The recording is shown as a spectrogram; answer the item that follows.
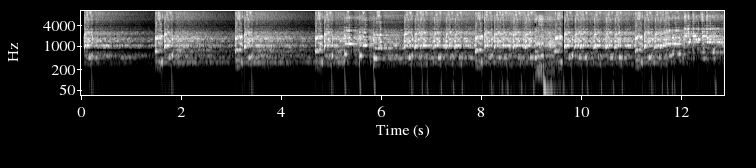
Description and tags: I Have my space hat on.i hope u have yours on too.Also it was recorded at 150Bpm.
space, voice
